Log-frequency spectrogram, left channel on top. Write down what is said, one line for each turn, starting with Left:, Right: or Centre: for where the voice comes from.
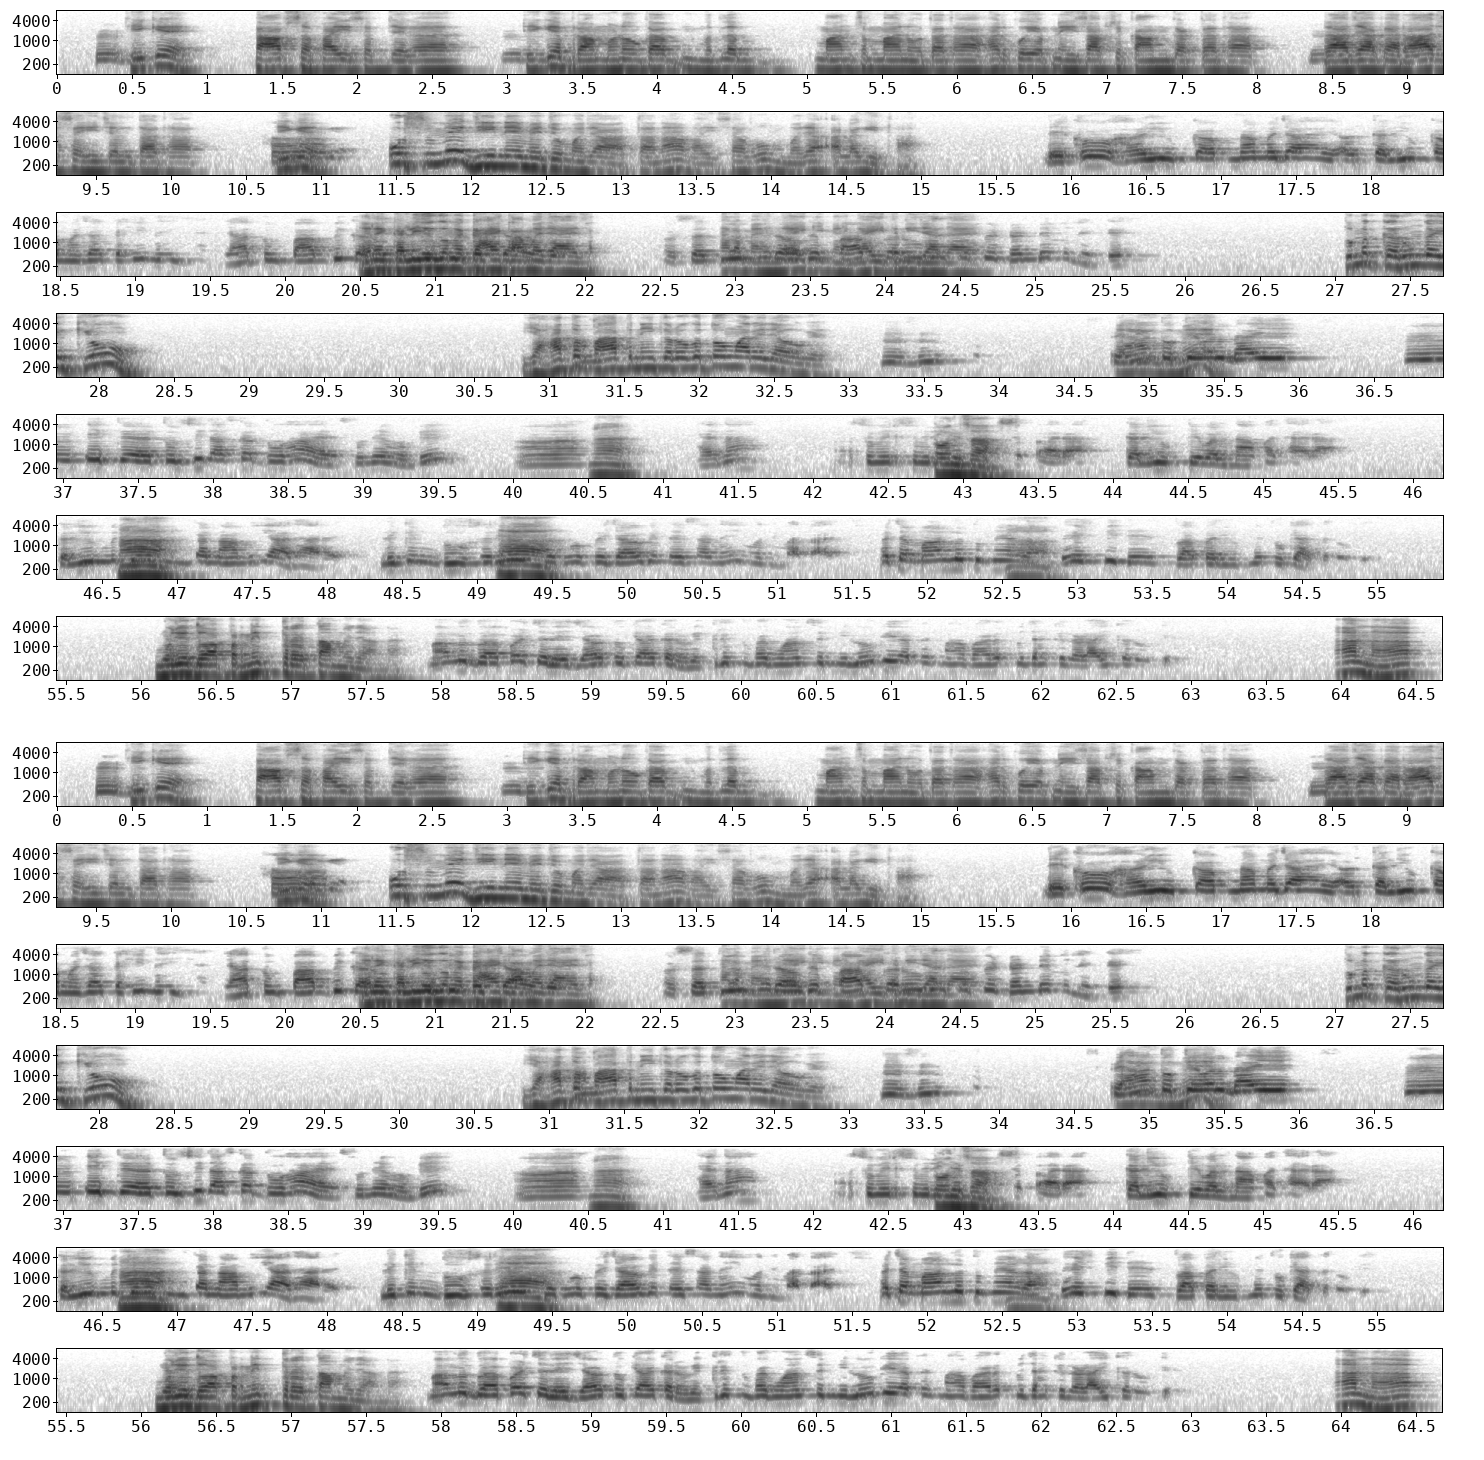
Right: हम्म,
Centre: ठीक है साफ सफाई सब जगह
Right: हम्म,
Centre: ठीक है ब्राह्मणों का मतलब मान सम्मान होता था हर कोई अपने हिसाब से काम करता था
Right: हम्म,
Centre: राजा का राज सही चलता था
Right: हाँ
Centre: ठीक है
Right: हाँ ठीक है
Centre: उसमें जीने में जो मजा आता ना भाई साहब वो मजा अलग ही था
Right: देखो हर युग का अपना मजा है और कलयुग का मजा कहीं नहीं है यहाँ तुम पाप भी करोगे
Centre: अरे कलयुग
Right: तो भी
Centre: में
Right: बच
Centre: काहे
Right: जाओगे
Centre: का मजा है
Right: और सतयुग
Centre: साला महंगाई
Right: में रहोगे
Centre: की
Right: पाप
Centre: महंगाई इतनी
Right: करोगे
Centre: ज्यादा
Right: तो
Centre: है
Right: फिर डंडे मिलेंगे
Centre: तो मैं करूंगा ही क्यों यहाँ
Right: हाँ
Centre: तो पाप नहीं करोगे तो मारे जाओगे
Right: हम्म हम्म
Centre: कलयुग
Right: यहाँ तो
Centre: में
Right: केवल भाई हम्म, एक तुलसीदास का दोहा है सुने होगे आ,
Centre: हाँ
Right: है ना सुमिर सुमिर
Centre: कौन
Right: जग
Centre: सा
Right: में पारा कलयुग केवल नाम अधारा कलयुग में
Centre: हाँ
Right: केवल उनका नाम ही आधार है लेकिन दूसरे
Centre: हाँ
Right: जगहों पे जाओगे तो ऐसा नहीं होने वाला है अच्छा मान लो तुम्हें
Centre: हाँ
Right: हम भेज भी दे द्वापर युग में तो क्या करोगे या
Centre: मुझे द्वापरनी त्रेता में जाना है
Right: मान लो द्वापर चले जाओ तो क्या करोगे कृष्ण भगवान से मिलोगे या फिर महाभारत में जाके लड़ाई करोगे
Centre: हाँ ना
